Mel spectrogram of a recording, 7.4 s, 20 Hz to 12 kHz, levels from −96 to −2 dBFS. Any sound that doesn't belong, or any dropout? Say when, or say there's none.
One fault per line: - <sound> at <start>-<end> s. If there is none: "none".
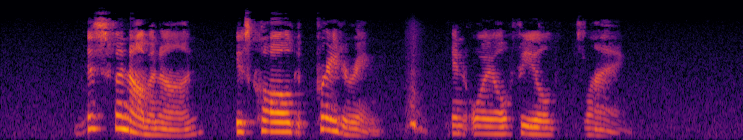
- whoosh at 4.0-4.3 s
